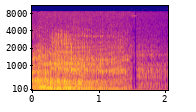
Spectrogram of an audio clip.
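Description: Lion roar sound effect trailing off and fading out.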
